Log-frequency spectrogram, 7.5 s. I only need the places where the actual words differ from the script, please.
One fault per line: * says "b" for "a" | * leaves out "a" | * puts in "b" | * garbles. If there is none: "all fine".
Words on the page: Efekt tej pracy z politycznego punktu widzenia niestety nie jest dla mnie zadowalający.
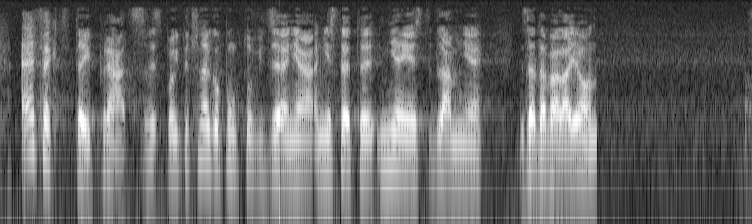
all fine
